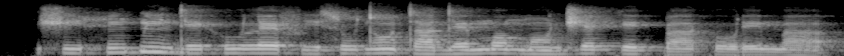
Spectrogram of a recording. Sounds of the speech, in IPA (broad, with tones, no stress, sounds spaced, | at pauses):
ʃ i˨ h ĩ˧ k͡p ĩ˦ d e˧ h u˧ l ɛ˧ f i˨ s u˧ d ɔ̃˦ t a˧ d ɛ˧ m ɔ˦ m ɔ̃˧ d͡ʒ ɛ˦ k e˧ k͡p a˨ k o˨ ɾ e˨ m a˨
